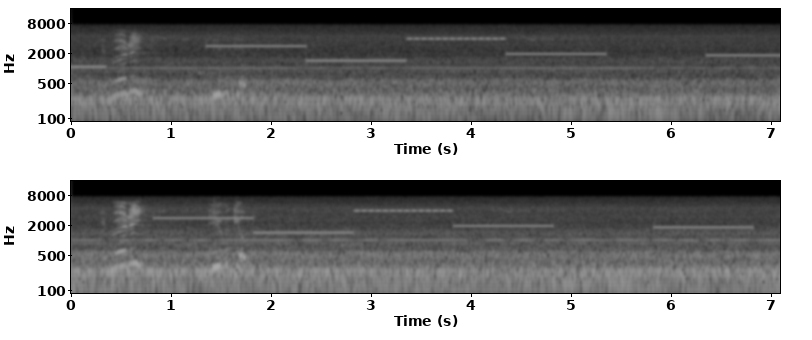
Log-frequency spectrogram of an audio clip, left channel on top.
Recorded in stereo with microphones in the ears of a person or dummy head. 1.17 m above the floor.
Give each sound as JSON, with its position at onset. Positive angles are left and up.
{"t": 0.3, "sound": "a child speaking", "side_deg": -10, "distance_m": 1.1}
